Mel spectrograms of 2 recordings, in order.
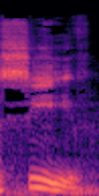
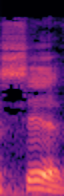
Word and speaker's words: sieve: all right corn is sifted in a sieve or a sieve a sieve I think is how you pronounce it a combine tractor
